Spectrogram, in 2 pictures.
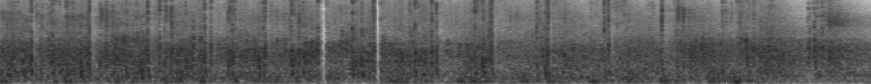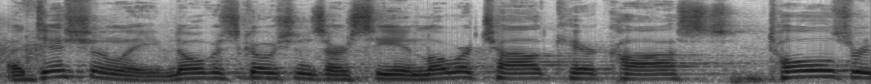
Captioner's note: applause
